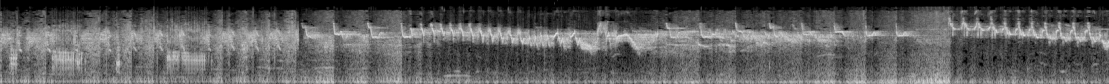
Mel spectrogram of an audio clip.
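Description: Forest birds chirping in rapid, high-pitched runs of repeated notes that start about three seconds in and keep going, with rustling in the first few seconds and a brief rush of noise near the end.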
